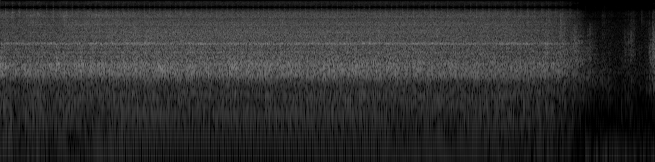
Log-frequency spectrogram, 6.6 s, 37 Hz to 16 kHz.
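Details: BMW E28 M535i first start after sitting a long time, after refuelling, exhaust fitted and crank sensor refitted: engine catches and settles into a steady, even idle with a faint high whine, then shuts off; runs smoothly.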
